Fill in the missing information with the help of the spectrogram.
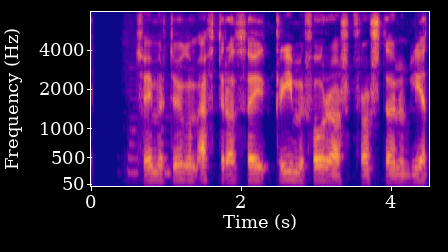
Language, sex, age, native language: Icelandic, male, 13, Icelandic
